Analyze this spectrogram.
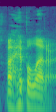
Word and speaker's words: Hippolyta: Is it Hippolyta or Hippolyta? Hippolyta, actually. But okay. Hippolyta is the correct pronunciation.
